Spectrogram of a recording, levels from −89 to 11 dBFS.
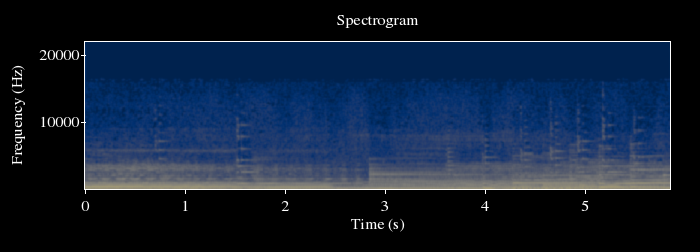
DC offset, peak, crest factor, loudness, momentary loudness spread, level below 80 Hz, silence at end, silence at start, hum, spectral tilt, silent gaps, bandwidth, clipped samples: under 0.1%; -14 dBFS; 12 dB; -28 LUFS; 6 LU; -50 dBFS; 0 s; 0 s; none; -6.5 dB/octave; none; 14.5 kHz; under 0.1%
